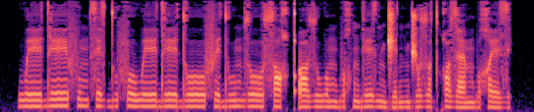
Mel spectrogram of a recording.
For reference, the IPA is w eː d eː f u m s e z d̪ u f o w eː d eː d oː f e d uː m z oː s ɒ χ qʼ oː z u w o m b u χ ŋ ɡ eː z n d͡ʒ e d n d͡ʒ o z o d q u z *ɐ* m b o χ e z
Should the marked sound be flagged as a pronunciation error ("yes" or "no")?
yes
